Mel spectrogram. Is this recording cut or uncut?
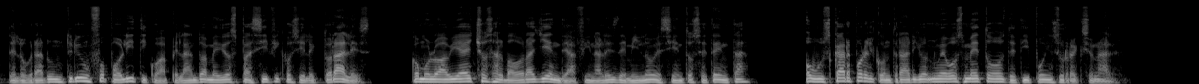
uncut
